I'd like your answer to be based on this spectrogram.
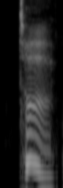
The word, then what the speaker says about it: tear: So in this case, we're pronouncing T-E-A-R as tear, which I think in Spanish is rasgar. It's like to break a piece of paper, for example.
